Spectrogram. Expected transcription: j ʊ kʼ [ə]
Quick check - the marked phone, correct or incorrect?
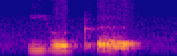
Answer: correct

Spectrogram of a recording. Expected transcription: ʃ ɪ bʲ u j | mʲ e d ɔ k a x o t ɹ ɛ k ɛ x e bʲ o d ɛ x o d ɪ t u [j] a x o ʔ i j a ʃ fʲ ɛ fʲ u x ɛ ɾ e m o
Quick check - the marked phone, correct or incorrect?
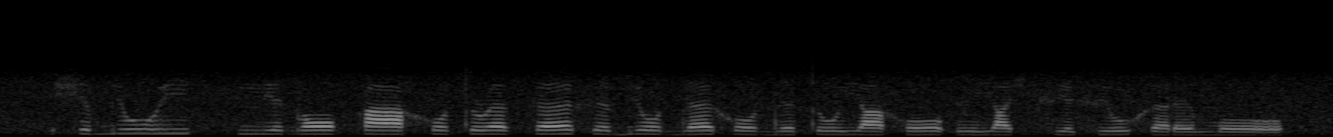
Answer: correct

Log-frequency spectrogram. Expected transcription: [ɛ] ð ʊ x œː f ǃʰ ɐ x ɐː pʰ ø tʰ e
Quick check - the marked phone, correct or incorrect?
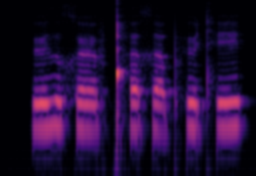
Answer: incorrect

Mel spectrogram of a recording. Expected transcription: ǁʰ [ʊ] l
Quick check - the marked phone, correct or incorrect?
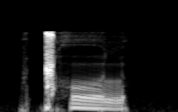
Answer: correct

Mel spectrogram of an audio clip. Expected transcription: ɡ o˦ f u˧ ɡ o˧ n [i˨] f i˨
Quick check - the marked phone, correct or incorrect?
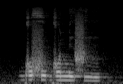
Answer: correct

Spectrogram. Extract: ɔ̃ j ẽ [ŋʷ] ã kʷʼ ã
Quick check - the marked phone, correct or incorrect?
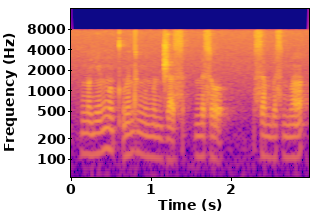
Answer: correct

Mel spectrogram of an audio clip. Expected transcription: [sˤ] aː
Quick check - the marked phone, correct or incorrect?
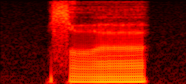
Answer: correct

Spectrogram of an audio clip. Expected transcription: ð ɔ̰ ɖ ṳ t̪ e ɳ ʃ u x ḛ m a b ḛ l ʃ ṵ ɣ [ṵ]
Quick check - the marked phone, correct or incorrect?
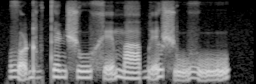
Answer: correct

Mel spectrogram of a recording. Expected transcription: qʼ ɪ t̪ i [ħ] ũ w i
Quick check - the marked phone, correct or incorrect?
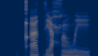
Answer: correct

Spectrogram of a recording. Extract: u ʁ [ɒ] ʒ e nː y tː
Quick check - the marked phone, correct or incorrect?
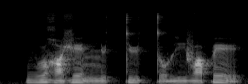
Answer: incorrect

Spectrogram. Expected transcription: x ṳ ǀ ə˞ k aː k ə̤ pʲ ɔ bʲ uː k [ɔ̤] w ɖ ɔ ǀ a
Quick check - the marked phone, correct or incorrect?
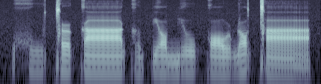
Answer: incorrect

